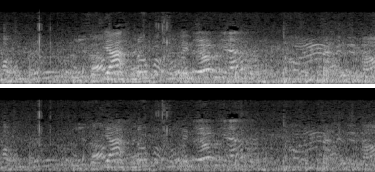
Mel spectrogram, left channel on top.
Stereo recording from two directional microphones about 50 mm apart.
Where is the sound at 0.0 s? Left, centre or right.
Centre.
